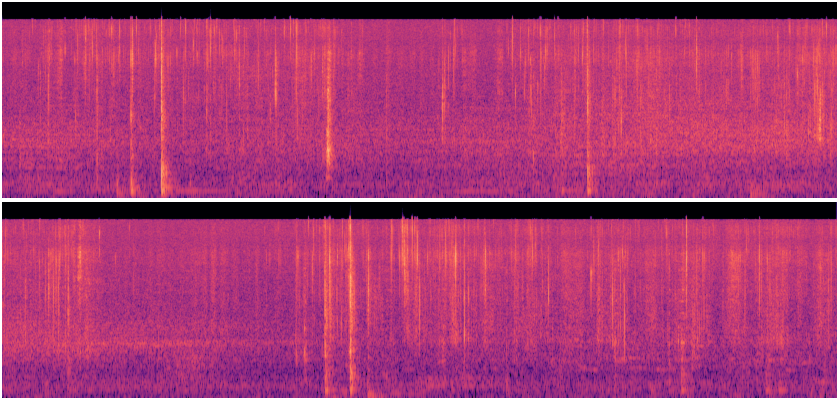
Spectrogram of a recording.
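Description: Hands mixing and kneading flour into a soft, wet bread dough in a glass bowl: faint, steady rustling and crackling, with a few short sharp knocks now and then.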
